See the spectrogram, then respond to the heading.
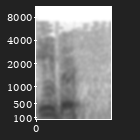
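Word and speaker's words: Eber (עֵבֶר): Pronounced E-B-E-R, Eber.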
